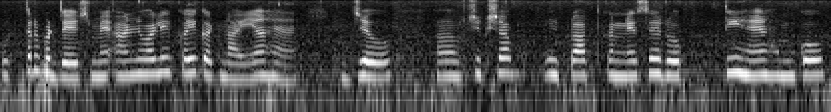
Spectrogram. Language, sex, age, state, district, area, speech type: Urdu, female, 18-30, Uttar Pradesh, Gautam Buddha Nagar, urban, spontaneous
